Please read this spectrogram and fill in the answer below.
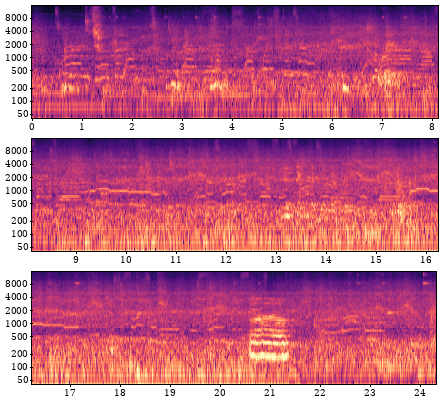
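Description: Music playing over a steady rushing background noise, with a short melodic line in the middle. About three-quarters of the way through comes a brief, loud voice with a wavering pitch.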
